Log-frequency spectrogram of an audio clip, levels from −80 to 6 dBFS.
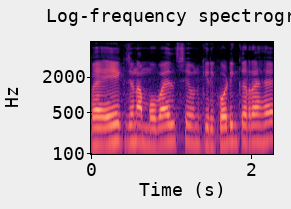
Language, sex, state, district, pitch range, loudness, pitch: Hindi, male, Uttar Pradesh, Jalaun, 145-155 Hz, -16 LUFS, 155 Hz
